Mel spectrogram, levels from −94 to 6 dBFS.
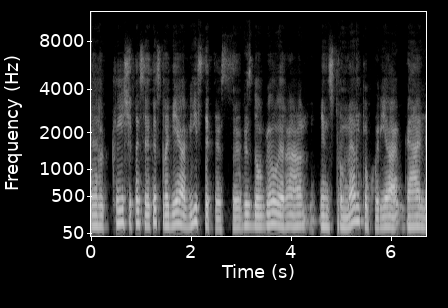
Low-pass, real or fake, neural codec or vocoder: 10.8 kHz; fake; codec, 44.1 kHz, 3.4 kbps, Pupu-Codec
